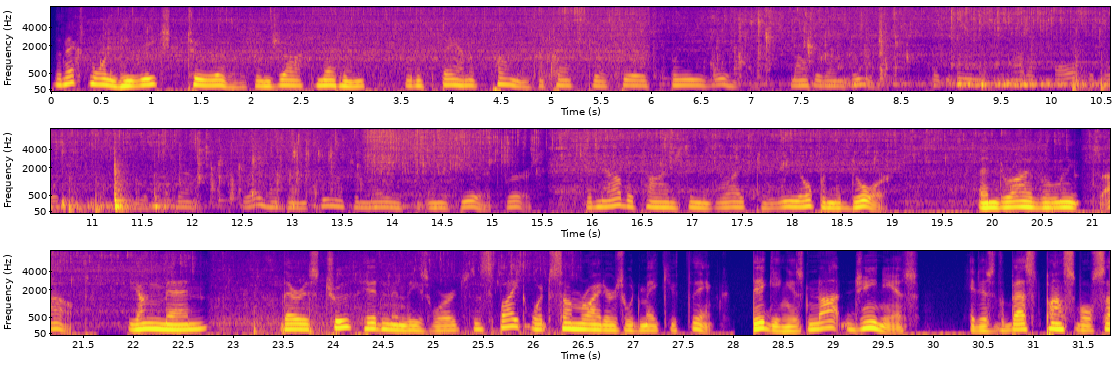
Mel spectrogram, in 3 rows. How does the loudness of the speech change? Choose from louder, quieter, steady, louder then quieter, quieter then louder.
quieter then louder.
